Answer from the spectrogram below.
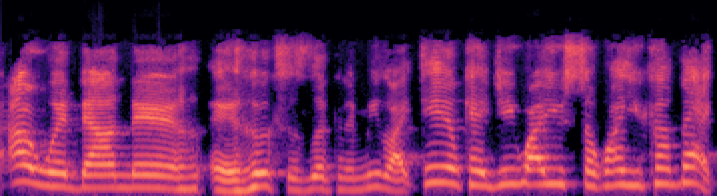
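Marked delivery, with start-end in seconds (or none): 2.6-4.5 higher-pitched mock confrontation; exasperated questioning. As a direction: imitate a friend demanding answers. Friend confronts him, retold.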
